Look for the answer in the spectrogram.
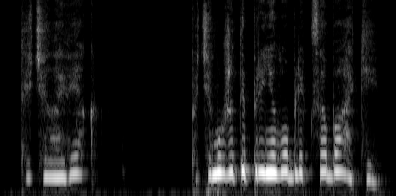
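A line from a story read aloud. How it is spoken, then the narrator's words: Exclaimed. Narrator (Russian): воскликнула Аймань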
